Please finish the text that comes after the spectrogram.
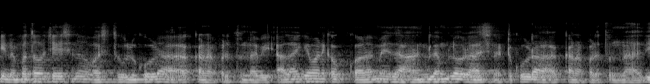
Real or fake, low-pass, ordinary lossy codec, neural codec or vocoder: fake; 7.2 kHz; AAC, 32 kbps; vocoder, 44.1 kHz, 128 mel bands every 512 samples, BigVGAN v2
